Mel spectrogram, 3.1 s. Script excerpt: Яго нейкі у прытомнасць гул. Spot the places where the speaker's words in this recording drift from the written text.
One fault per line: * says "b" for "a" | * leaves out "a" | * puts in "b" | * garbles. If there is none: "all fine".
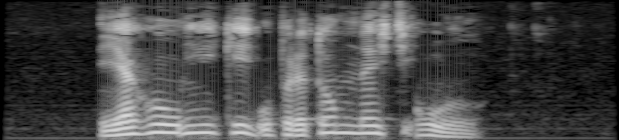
all fine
